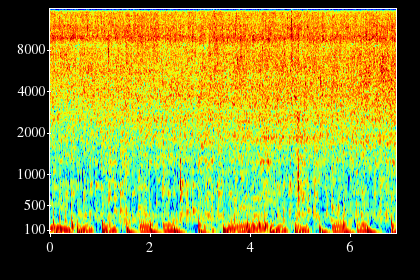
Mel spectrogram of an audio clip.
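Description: Beans fry in a pan with pointed gourd for a mixed vegetable bhaji, a constant bright sizzle close up, with rhythmic scraping and clatter from steady stirring throughout.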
